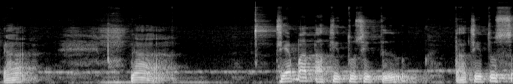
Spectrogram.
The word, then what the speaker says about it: Tacitus: Tacitus atau Tacitus bacanya ya, itu dikenal sebagai sejarawan yang hebat untuk Roma kuno ya.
